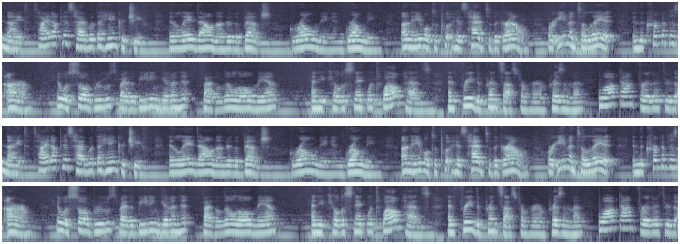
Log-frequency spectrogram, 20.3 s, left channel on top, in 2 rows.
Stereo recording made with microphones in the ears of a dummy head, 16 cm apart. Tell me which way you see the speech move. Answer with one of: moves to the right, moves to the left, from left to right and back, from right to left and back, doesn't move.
doesn't move.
